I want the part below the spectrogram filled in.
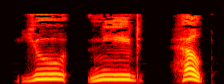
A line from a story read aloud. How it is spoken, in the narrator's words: she said slowly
